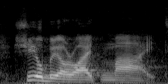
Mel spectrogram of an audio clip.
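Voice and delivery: demonstrated Australian accent, falling away on "mate"; laid-back Aussie delivery. Shown as a demonstration. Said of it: "let me say it in the Aussie accent".

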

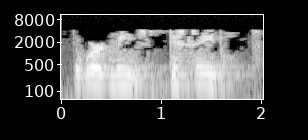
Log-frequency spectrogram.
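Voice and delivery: normal talking voice

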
